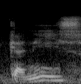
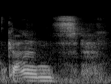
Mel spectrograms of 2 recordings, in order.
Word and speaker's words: Cannes: is definitely silent so do not say canis or cans but rather simply can can with the famous o sound in french at the end if you can can otherwise you say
